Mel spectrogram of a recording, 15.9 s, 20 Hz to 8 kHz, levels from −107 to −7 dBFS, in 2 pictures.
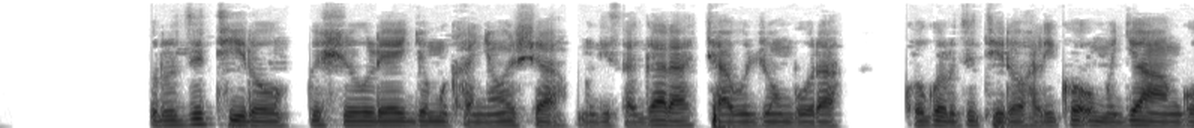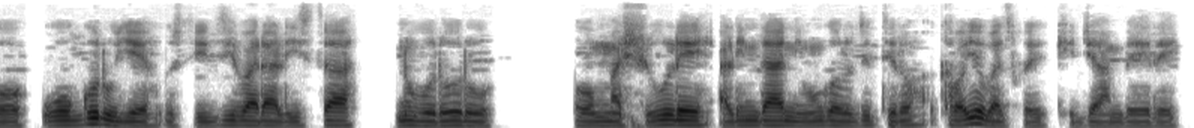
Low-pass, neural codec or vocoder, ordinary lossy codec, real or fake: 7.2 kHz; none; MP3, 48 kbps; real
